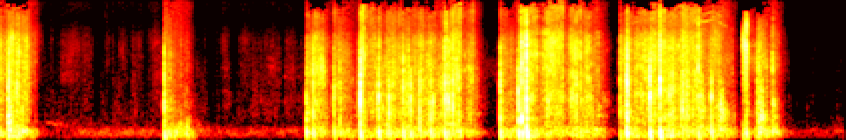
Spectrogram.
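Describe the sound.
Paper envelope being torn open at an awards announcement: two short rips, then longer bursts of crisp, crackling tearing, all fairly quiet with no voices.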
